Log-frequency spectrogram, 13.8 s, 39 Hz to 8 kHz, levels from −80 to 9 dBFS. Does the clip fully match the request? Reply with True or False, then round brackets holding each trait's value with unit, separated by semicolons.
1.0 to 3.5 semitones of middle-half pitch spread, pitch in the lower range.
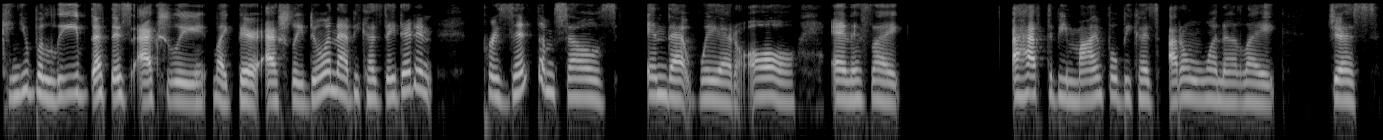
False (2.7 semitones; 190 Hz)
